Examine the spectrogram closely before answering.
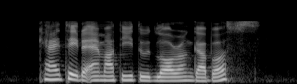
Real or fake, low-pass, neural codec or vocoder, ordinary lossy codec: real; none; none; none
